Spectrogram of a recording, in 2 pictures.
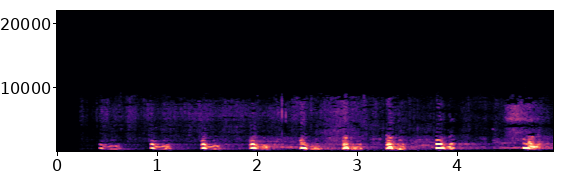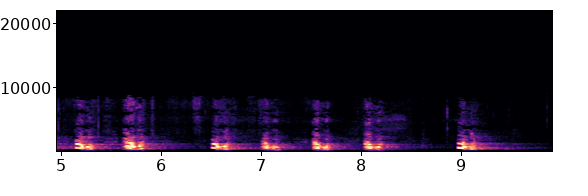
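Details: Treeing Walker Coonhound. A Treeing Walker Coonhound gives a long series of full, ringing barks with rich harmonics, each sharp at the start and trailing off. The barks come roughly twice a second with a couple of short pauses, over a quiet background.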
